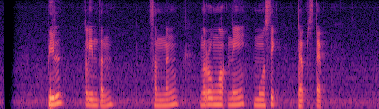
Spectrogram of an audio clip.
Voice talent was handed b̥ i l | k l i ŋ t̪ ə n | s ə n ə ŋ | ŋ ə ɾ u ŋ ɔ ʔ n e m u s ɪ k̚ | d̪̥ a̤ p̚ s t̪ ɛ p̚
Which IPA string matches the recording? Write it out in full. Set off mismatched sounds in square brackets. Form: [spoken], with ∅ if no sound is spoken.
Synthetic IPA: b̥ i l | k l i [n] t̪ ə n | s ə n ə ŋ | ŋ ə ɾ u ŋ ɔ ʔ n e m u s ɪ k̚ | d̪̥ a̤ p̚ s t̪ ɛ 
